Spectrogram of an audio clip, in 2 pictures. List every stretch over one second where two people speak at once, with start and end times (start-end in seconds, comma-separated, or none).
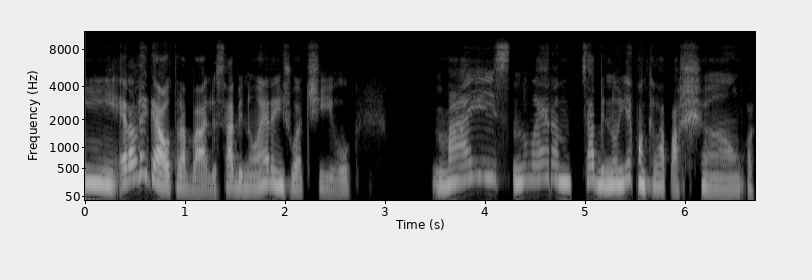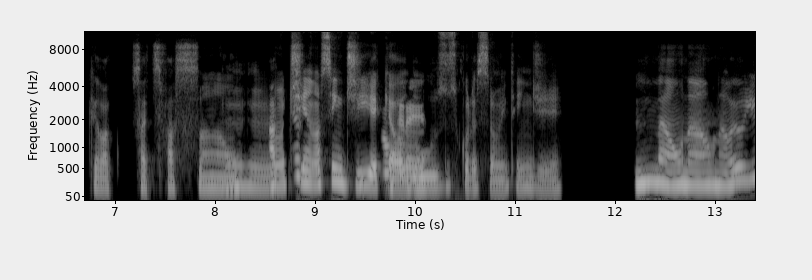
8.1-10.3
